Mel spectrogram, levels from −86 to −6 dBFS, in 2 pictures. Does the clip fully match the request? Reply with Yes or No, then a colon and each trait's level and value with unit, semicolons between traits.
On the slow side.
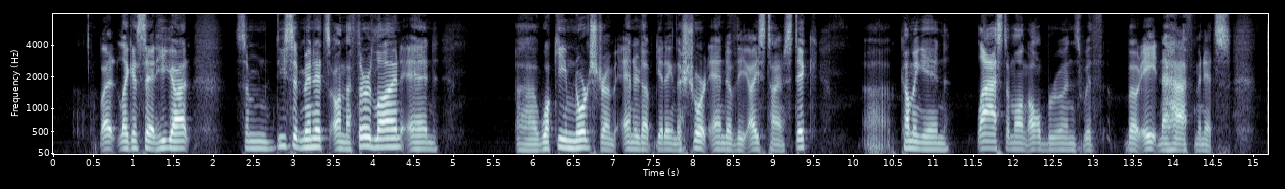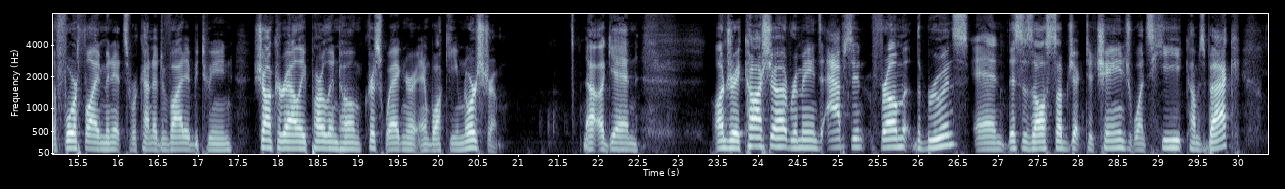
No: average, 155 wpm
